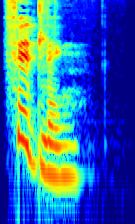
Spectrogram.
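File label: "fiddling", English, British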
